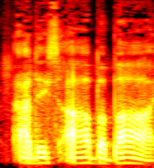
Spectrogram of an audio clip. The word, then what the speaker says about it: Addis Ababa: Addis Ababa. Addis Ababa, it's pronounced.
